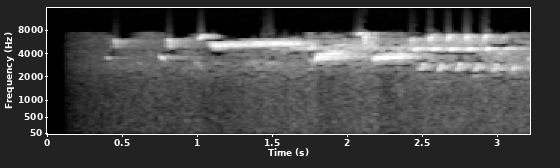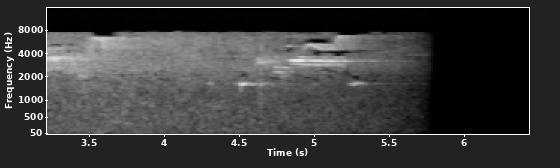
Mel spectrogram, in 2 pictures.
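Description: Recorded birdsong: several birds chirping and trilling over one another, over a faint low outdoor background, fading in near the start and fading out near the end.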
